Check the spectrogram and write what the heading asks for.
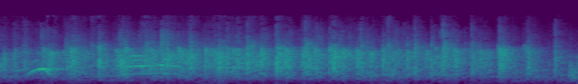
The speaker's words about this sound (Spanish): Hoy voy a compartir junto con mi esposa, a la cual les pido que le regalen un fuerte aplauso.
